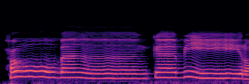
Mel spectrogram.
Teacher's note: Tapi bila datang kaf, jadi disembunyikan bunyi tanwinnya itu atau bunyi nunnya itu di belakang kaf dengan kadar 2 harakat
